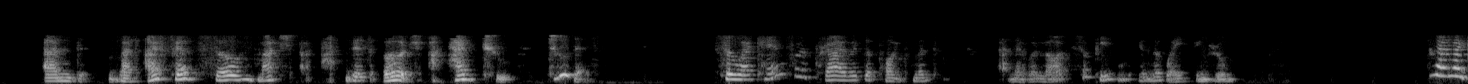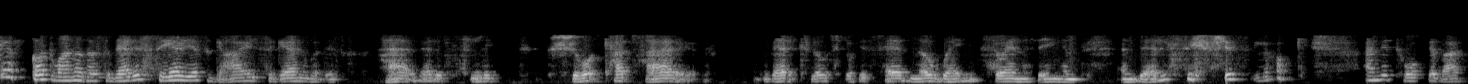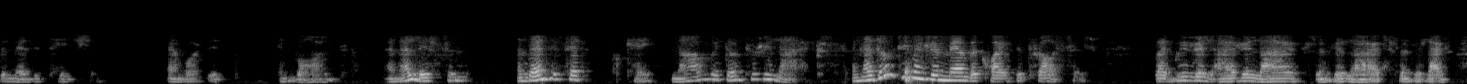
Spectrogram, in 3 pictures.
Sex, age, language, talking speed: female, 60-79, English, 140 wpm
